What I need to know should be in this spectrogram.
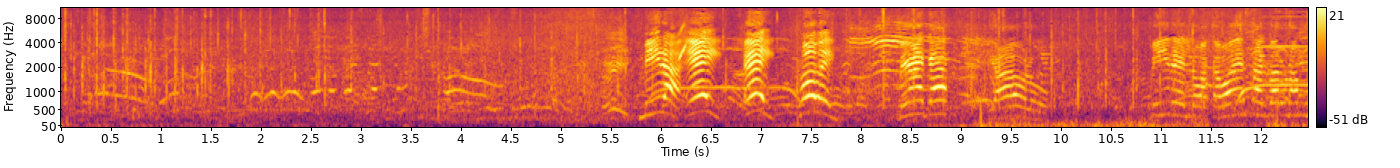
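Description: Small waves lap and splash gently.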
